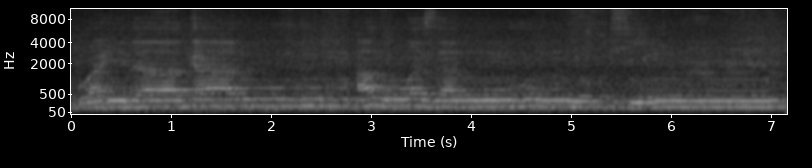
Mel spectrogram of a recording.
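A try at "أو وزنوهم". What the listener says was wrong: Aw wazanuhum. Ya, jadi di sini fokus makhrajnya ada di antara dua bibir, mencucu. Jadi membacanya bukan au. Wawu yang pertama yaitu wawulin tidak usah dibaca. Dalam pelafalannya hilang karena idghamnya idgham kamil. Di situ ditandai ada tasydid pada wawu yang kedua. Coba perhatikan, ada wawu tasydid. Ya, yang kedua wawunya bertasydid.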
